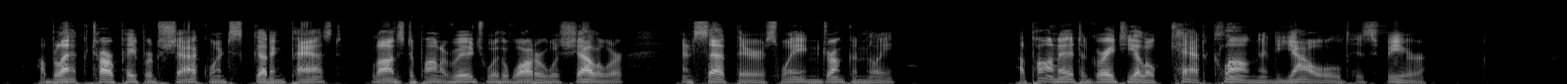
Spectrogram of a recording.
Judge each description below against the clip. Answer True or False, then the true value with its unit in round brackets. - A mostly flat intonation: True (2.0 semitones)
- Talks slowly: True (125 wpm)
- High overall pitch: False (100 Hz)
